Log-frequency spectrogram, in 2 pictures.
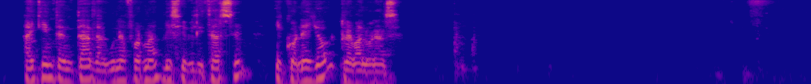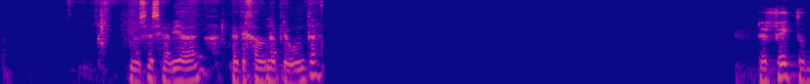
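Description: A middle-aged man speaks calmly through an online call, pausing now and then.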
